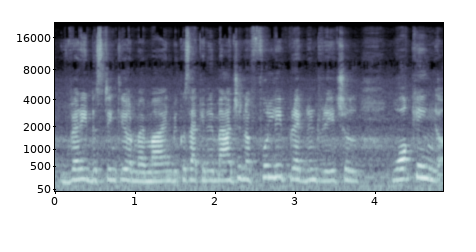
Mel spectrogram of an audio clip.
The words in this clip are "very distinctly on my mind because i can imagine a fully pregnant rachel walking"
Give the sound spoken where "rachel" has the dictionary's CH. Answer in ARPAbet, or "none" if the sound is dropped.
CH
